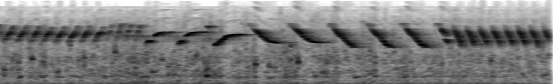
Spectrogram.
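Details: Canary singing used as a prompt for silent canaries: a fast pulsed trill, short curved notes, then widely spaced descending sweeps and another quick trill.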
